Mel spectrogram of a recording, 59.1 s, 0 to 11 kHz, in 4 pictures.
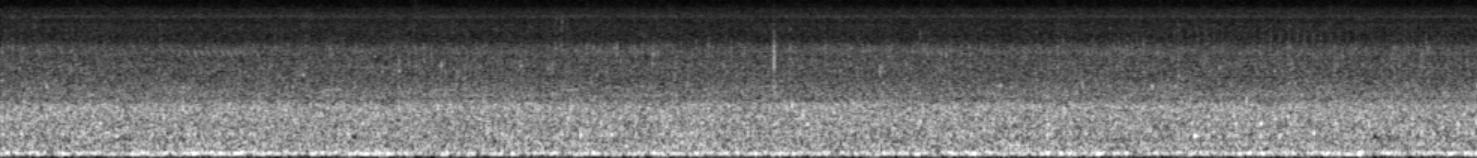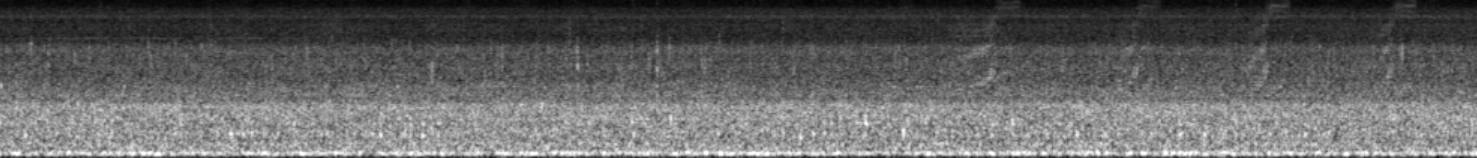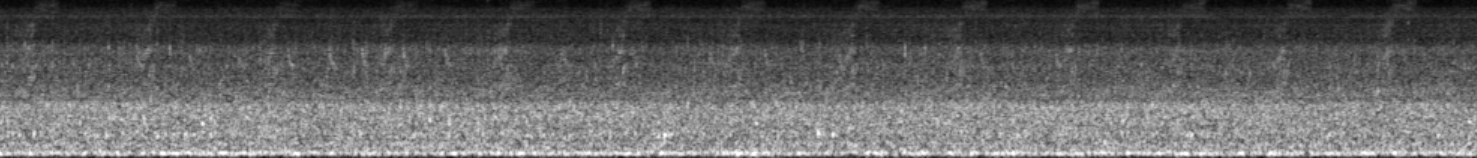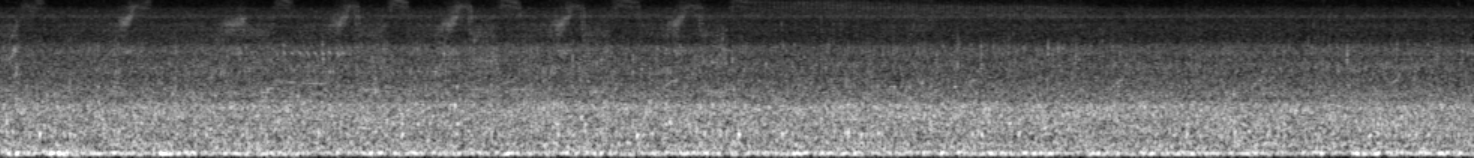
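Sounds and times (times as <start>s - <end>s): stream running: 0.0s - 59.0s.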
